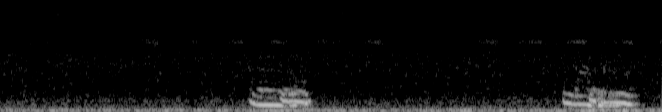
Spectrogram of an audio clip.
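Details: Sleeping five-month-old female kitten snoring softly: two faint, low, rough breaths a few seconds apart in a quiet room.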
